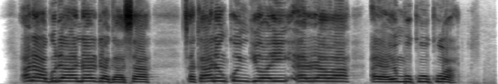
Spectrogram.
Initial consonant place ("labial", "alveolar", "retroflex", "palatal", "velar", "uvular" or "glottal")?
glottal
